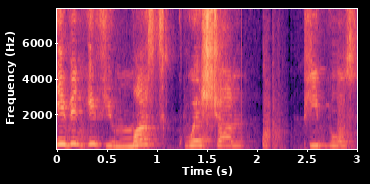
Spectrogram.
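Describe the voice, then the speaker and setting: Over noticeable background noise, a woman with a Cameroonian accent speaks at a fairly slow pace, her pitch swinging very widely. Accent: African accent, Cameroonian. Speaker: live streamer answering viewer comments. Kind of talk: live stream chat reading comments.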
